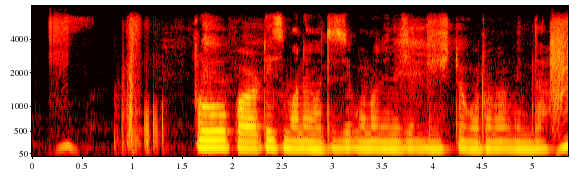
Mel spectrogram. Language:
Bangla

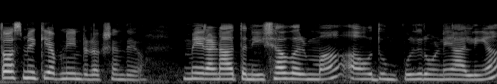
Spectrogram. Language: Dogri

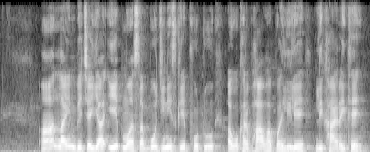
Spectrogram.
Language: Chhattisgarhi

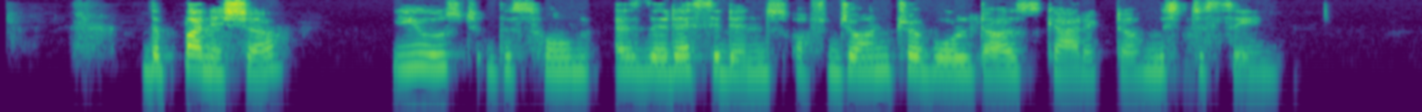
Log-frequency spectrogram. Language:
English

